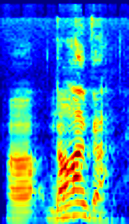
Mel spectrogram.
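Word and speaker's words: नाग: Like naga, you have long a, naga, and naga is short a.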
